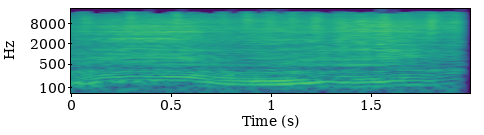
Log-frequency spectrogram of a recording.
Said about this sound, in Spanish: enfadada y angustiada, da un golpe a la moto. Después, se baja la visera y emprende de nuevo la marcha.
